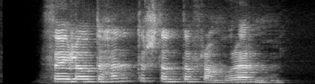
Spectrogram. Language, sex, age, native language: Icelandic, female, 40-49, Icelandic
